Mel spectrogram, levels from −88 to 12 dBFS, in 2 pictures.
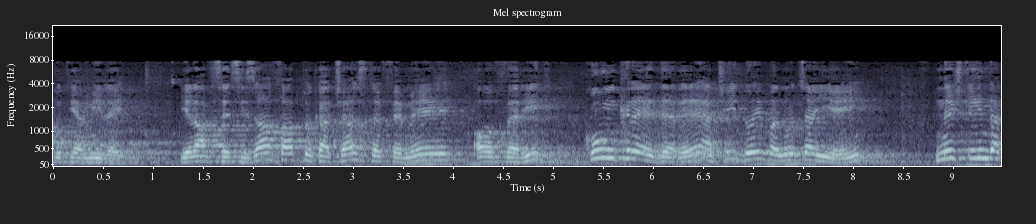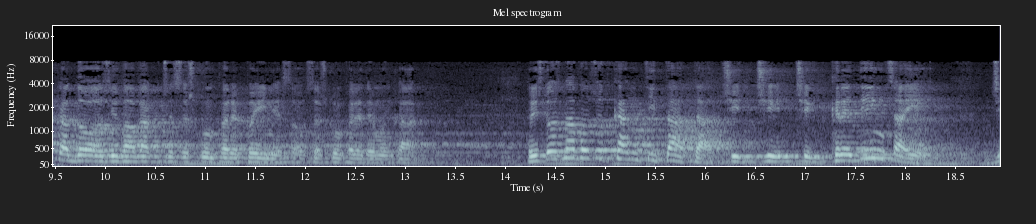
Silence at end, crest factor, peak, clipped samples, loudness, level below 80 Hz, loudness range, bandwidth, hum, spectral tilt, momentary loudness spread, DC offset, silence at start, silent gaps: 0 s; 16 dB; -2 dBFS; under 0.1%; -18 LUFS; -40 dBFS; 4 LU; 8 kHz; none; -5 dB/octave; 12 LU; under 0.1%; 0 s; none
